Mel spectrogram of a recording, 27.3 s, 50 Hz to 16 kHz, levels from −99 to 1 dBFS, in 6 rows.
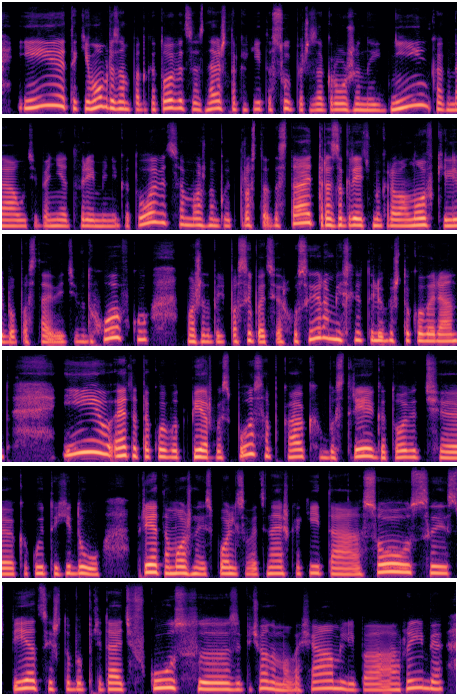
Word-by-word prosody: И 300 +6 +2
таким 230 -1 0
образом 240 -6 +3
подготовиться, 205 +2 -2
знаешь, 220 +5 -1
на 205 - -6
какие-то 200 +2 -9
суперзагруженные 190 -3 -4
дни, 300 +11 +2
когда 190 -2 -2
у 185 - -4
тебя 185 +1 -11
нет 190 -1 -3
времени 185 -1 -3
готовиться. 260 +2 -1
Можно 210 -2 -2
будет 190 -1 -7
просто 210 -4 -6
достать, 265 +8 +1
разогреть 210 -2 +3
в - - -6
микроволновке 200 +1 +1
либо 195 -2 0
поставить 95 - -6
в 195 - -9
духовку. 275 +5 0 0.3
Может 200 -1 -1
быть, 190 0 -8
посыпать 205 -1 -2
сверху 200 +3 -5
сыром, 285 +6 +2
если 250 -1 0
ты 240 +1 -3
любишь 235 -2 0
такой 230 0 -1
вариант. 215 0 0 0.5
И 365 +5 +6
в 320 - +5
это 260 -1 +5
такой 225 0 +1
вот 210 -1 -2
1 205 -3 +4
способ, 300 -2 -1
как 225 +1 -1
быстрее 230 +5 +2
готовить, 205 +1 -2
э, 185 -1 +2
какую-то 195 +1 -4
еду. 195 -2 +1 0.4
При 245 - +7
этом 215 -4 +5
можно 200 -3 +3
использовать, 185 -1 -3
знаешь, 200 -1 -2
какие-то 190 -3 -4
соусы, 240 -2 +4
специи, 230 +3 +1
чтобы 205 0 -6
придать 200 +1 -2
вкус, 250 0 +2
э, 210 -1 +5
запечённым 200 +1 -3
овощам 230 +5 -2
либо 190 -1 -4
рыбе. 240 -2 0
210 Hz, 145 wpm, -24 LUFS, 195-240 Hz, 0.5 s, При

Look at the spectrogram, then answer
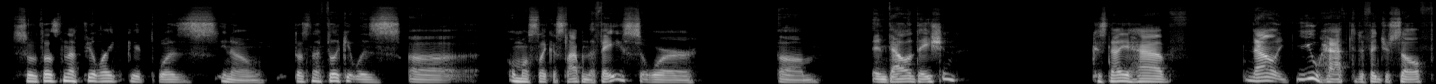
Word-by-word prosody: So, 145 -3 +1
doesn't 155 +4 +3
that 155 -4 +1
feel 155 -3 +2
like 140 -1 -1
it 125 -3 -4
was, 115 -1 -2
you 140 - -1
know 95 -4 -4 0.3
doesn't 135 +4 -2
that 140 - -3
feel 160 0 +5
like 150 - -3
it 155 - -1
was, 115 -4 -1
uh, 110 -5 -5 0.5
almost 135 -6 +2
like 130 -2 -1
a - - -7
slap 135 -1 0
in 120 - -1
the 105 - -3
face 200 -3 +1
or, 105 -4 -3 0.8
um, 105 -2 -5 0.5
invalidation? 125 - +2 1.3
'Cause - - -4
now 140 - +6
you 150 -2 +5
have 130 -1 +3 0.7
now 170 -2 +6 0.2
you 240 +1 +2
have - - +3
to 135 - -13
defend 120 0 -1
yourself 120 0 -1
125 Hz, 150 wpm, -23 LUFS, 115-145 Hz, 1.3 s, now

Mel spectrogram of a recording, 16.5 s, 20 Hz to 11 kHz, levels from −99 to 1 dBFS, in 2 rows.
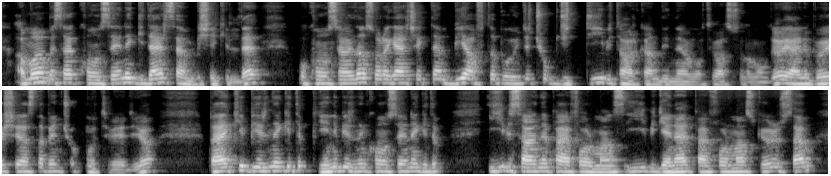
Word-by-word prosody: ama 175 +8 +5
mesela 165 0 0
konserine 150 +3 +1
gidersen 155 -6 +2
bir 115 - -5
şekilde, 115 +8 -1 0.3
o 135 - -5
konserden 145 +4 +1
sonra 160 -3 0
gerçekten 155 -2 0
1 170 - +4
hafta 160 -1 0
boyunca 135 +3 -5
çok 155 -4 -9
ciddi 120 +8 -5
bir 145 - -8
Tarkan 110 -4 -2
dinleme 105 -1 -6
motivasyonum 100 -1 -10
oluyor 125 +11 -2
yani, 120 -3 +3
böyle, 130 +2 +2
şey, 135 +1 0
aslında 135 +3 -2
beni 145 -2 -3
çok 140 +2 -14
motive 110 -4 -6
ediyor. 120 +11 -3 0.6
Belki 150 +4 +5
birine 155 +2 +1
gidip, 165 -1 -5
yeni 130 +4 +3
birinin 145 -2 -1
konserine 140 +2 -1
gidip 145 +1 -3 0.4
iyi 145 +3 -2
bir 155 - -3
sahne 145 0 +4
performans, 125 -4 +2
iyi 145 +2 -6
bir 135 - -6
genel 130 +1 +4
performans 130 +1 0
görürsem 150 +3 -1
140 Hz, 160 wpm, -23 LUFS, 125-155 Hz, 0.6 s, ama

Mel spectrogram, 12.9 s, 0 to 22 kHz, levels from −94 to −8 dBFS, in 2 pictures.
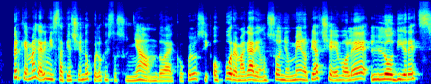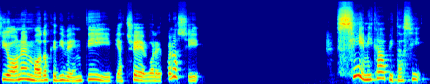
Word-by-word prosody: perché 315 -5 0
magari 315 -2 +2
mi 250 -2 0
sta 220 -3 -3
piacendo 210 +5 -3
quello 190 -4 -5
che 205 - -8
sto 190 -4 -14
sognando, 175 -2 -2
ecco, 165 +1 -5
quello 225 +9 -2
sì, 255 -1 -11
oppure 210 +4 +3
magari 195 +2 +5
è - - -3
un 180 +3 -5
sogno 205 -1 -1
meno 205 +1 +1
piacevole, 235 -2 +2
lo 235 +2 +7
direziono 235 -1 0
in 255 - 0
modo 190 0 -1
che 210 -2 -7
diventi 190 0 -5
piacevole. 170 0 -5
Quello 350 +8 -3
sì. 180 - -9 2.1
Sì, 390 -3 +3
mi 220 +1 -1
capita, 225 -9 -5
sì. 225 +7 -8
210 Hz, 150 wpm, -25 LUFS, 185-240 Hz, 2.1 s, lo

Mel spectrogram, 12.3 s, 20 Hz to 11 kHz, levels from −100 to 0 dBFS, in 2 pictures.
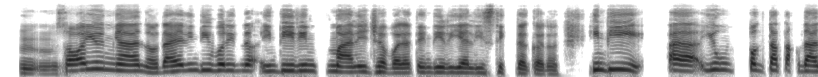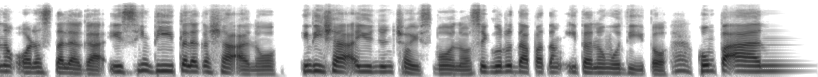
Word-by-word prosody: Mm, 125 -4 -7
so 220 +1 +3
ayun 265 +1 0
nga 215 -2 +4
ano 160 - -1
dahil 195 +5 +3
hindi 235 - -2
mo 230 0 +2
rin 220 - -8
na 220 - +1
hindi 215 +2 0
rin 215 0 0
manageable 180 -3 +2
at 155 +2 -1
hindi 170 0 0
realistic 160 -2 -1
na - - +2
gano'n. 120 -2 -3 0.2
Hindi 250 -5 +2 0.2
ah, 220 -3 +5
'yung 250 +1 -4
pagtatakda 225 -4 +1
ng - - -9
oras 170 -2 -1
talaga 140 -7 +1
is 190 -4 -2
hindi 210 -2 -1
talaga 195 -2 +2
siya - - +1
ano, 125 0 -2 0.2
hindi 205 -1 0
siya 190 -3 +3
ayun 190 -1 -1
'yung 185 - -2
choice 135 0 -2
mo 135 -1 -1
'no. 120 - -2
Siguro 190 +9 0
dapat 180 -2 +1
ang 175 - -8
itanong 165 -3 -2
mo 150 - -3
dito 130 -3 -3 0.2
kung 210 +3 +1
paano 200 0 +2
190 Hz, 220 wpm, -21 LUFS, 160-215 Hz, 0.2 s, ah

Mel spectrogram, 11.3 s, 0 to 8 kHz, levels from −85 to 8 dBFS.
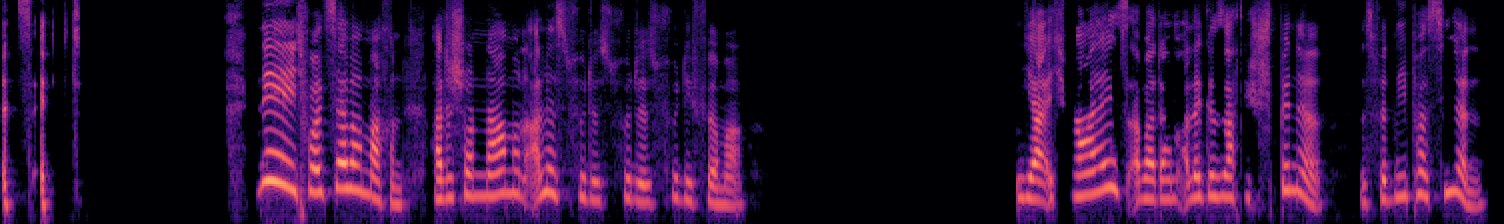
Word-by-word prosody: Jetzt - - -1
echt. - - -4 1.3
Ne, 435 - +3 0.2
ich 320 - -8
wollte 300 0 +5
es 300 - -1
selber 345 -2 +7
machen 195 - -1 0.2
hatte 230 +1 +2
schon 265 0 -2
'n - - -8
Namen 280 +3 +2
und - - -7
alles 295 -3 -2
für 245 - -8
das 210 -2 -7
für 235 - -8
das 195 -3 -5
für 240 - -11
die 215 -2 -7
Firma. 185 -3 -5 2.0
Ja, 230 -2 +5
ich 230 - -9
weiß, 295 +6 +2
aber 230 0 +2
da 230 - -2
haben 230 0 -7
alle 245 +2 -1
gesagt, 250 -2 -2
ich - - -11
spinne. 325 -7 -4 0.2
Das 190 0 -14
wird 230 +1 -2
nie 255 - -5
passieren. 270 - -3
245 Hz, 185 wpm, -22 LUFS, 220-285 Hz, 2.0 s, selber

